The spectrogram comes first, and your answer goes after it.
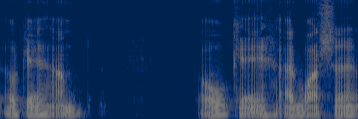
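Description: Against a quiet background, a man with a fairly low pitch and vocal fry speaks at a moderate pace. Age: 30s. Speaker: podcast host. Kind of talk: casual chat. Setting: livestream.

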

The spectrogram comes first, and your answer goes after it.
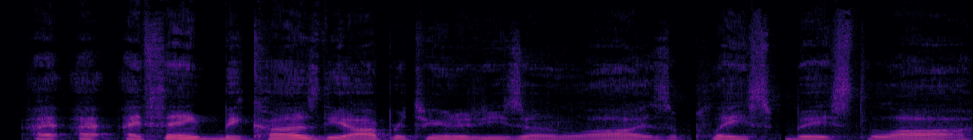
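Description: A man with a normal speaking voice and a fairly high pitch talks at a moderate pace with ordinary pitch variation, on a very clean recording with a silent background. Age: 50s. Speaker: startup founder. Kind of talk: interview. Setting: host's office.

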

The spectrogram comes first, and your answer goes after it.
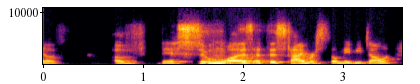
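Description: A woman's normal speaking voice with an American accent, moderate pace and fairly even intonation. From US Northeast (Boston). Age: 20s. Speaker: fitness influencer and student. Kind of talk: casual interview.

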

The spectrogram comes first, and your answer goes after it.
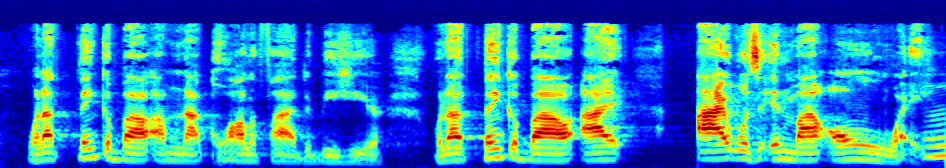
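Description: With an American accent, a man talks at a moderate pace with medium pitch and ordinary pitch variation, a plain, everyday voice. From North Carolina. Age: 40s. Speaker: gospel singer. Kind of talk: casual chat.

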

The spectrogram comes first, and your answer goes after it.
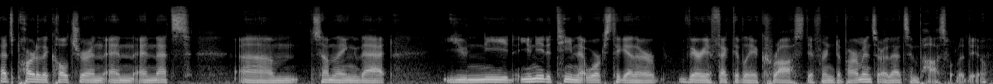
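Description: A man speaks in a plain, everyday voice at a fairly low pitch and a moderate pace. His intonation is fairly even, and the recording is very clean with a silent background. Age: 20s. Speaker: media company CEO. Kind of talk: interview.

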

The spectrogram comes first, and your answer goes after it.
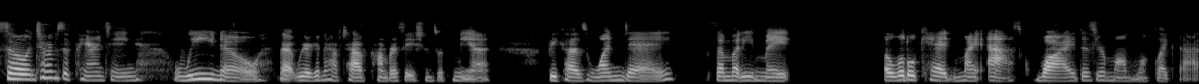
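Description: A woman has an unremarkable speaking voice, with medium pitch and ordinary pitch variation. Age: 20s. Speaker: podcast host, mother. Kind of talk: solo monologue podcast. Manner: casual, conversational.

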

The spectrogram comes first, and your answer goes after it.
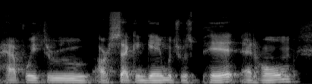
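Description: Over a quiet background, a man speaks at a fairly low pitch. His intonation is monotone and flat. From Russia. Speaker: college football head coach. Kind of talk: interview.

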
